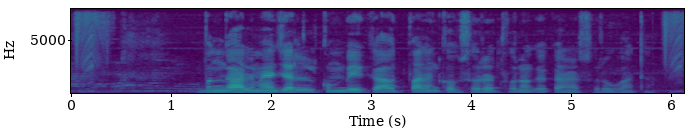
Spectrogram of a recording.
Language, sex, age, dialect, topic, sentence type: Hindi, male, 18-24, Kanauji Braj Bhasha, agriculture, statement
